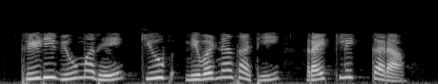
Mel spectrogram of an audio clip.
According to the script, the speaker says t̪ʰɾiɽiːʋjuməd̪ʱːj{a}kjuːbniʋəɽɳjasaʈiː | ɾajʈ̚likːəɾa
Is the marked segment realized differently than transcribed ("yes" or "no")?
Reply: yes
